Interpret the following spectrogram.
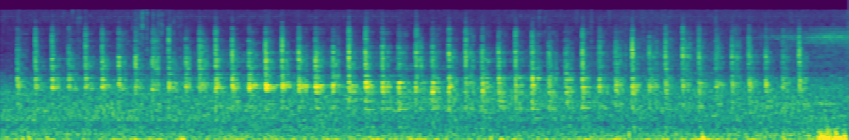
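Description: A rapid, even ticking, about ten strokes a second, over a steady low hum, stopping near the end.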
